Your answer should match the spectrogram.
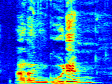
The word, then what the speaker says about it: Aranguren: Aranguren.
